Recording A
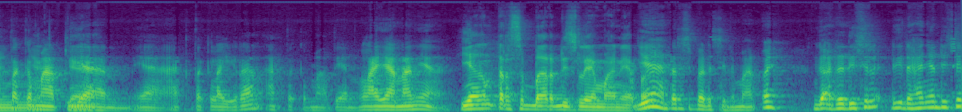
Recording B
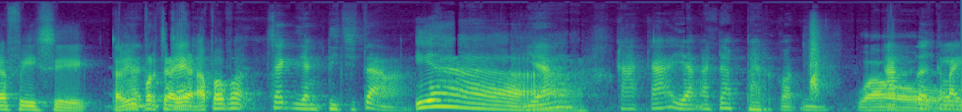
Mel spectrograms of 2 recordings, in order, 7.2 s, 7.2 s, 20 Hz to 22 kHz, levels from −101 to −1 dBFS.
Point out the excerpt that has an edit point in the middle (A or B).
B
